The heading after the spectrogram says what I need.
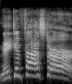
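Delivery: high, very loud shouting. Retelling how the speaker yelled at the app while waiting on an order, retelling a yell. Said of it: "I'm yelling at the app".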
